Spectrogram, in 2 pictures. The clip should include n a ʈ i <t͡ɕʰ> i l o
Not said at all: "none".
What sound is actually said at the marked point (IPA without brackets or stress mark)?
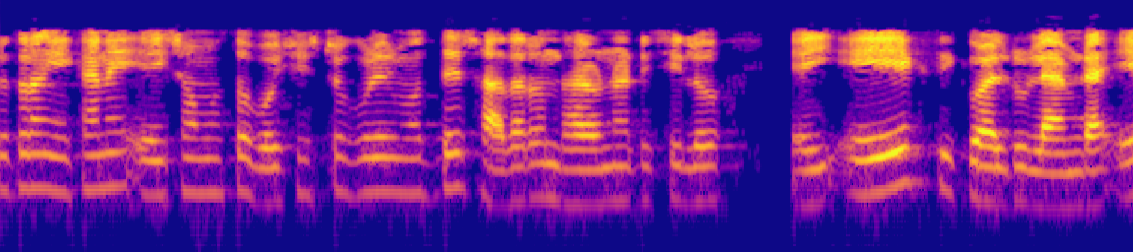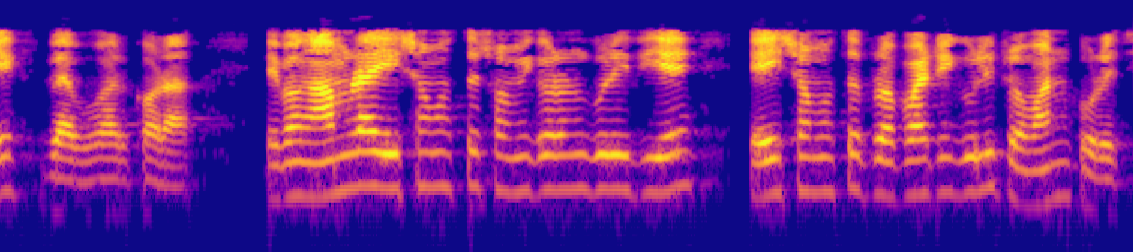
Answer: t͡ɕʰ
